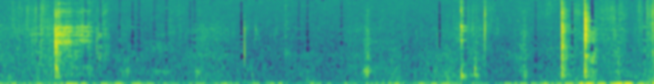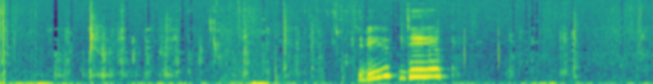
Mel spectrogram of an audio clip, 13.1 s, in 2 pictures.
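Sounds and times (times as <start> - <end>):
person chewing with lips closed: 6.9 - 10.1, 11.1 - 12.4.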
